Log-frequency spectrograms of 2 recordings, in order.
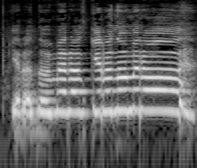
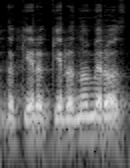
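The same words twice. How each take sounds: First: Quiero números squeaked much higher and louder; mock pleading squeal. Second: Said in the usual way. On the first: Begging the last ticket for numbers, high comic squeal.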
